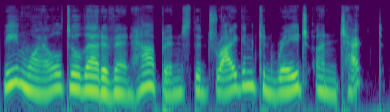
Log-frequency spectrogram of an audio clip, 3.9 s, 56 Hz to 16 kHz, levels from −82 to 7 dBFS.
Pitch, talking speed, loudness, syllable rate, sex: 170 Hz, 155 wpm, -16 LUFS, 4.7 syllables/s, female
